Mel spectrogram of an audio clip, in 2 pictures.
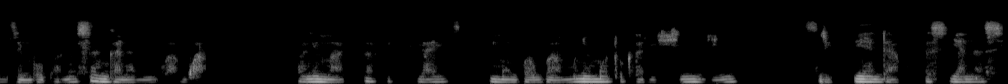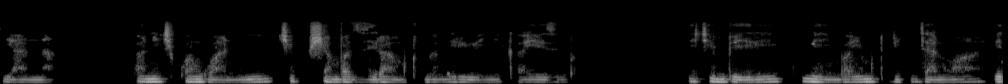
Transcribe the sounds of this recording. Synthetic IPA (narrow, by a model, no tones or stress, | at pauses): nʐimbo̞pano̞saŋɡanamiɡʱwaːɡʱwa | pane̞matrafik | lait | muɡʱwaɡʱwamune̞mo̞to̞kʰariʒind͡ʒi | sirik̚ue̞ndakwakasijanasijaːna | pane̞t͡ʃi̥kwaŋɡwanit͡ʃe̞ku̥ʃambad͡ziɾamutʰuŋɡamiɾiwe̞ɲikʰaje̞zimbabʱwe | et͡ʃembe̞rikuneimbaje̞muturikid͡zanwaje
